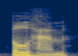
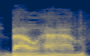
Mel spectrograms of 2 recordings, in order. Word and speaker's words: Balham: talk about clam and where bull ham for balam yes balham gateway to the south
